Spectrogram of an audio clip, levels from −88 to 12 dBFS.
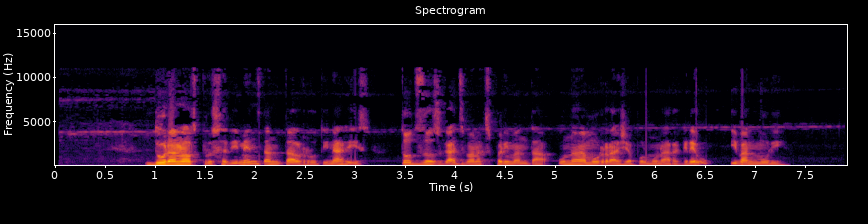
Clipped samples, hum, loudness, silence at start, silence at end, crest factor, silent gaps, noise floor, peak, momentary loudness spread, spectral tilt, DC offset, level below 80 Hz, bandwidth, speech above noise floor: under 0.1%; none; -20 LUFS; 0.65 s; 0.65 s; 20 dB; none; -56 dBFS; 0 dBFS; 16 LU; -6 dB/octave; under 0.1%; -56 dBFS; 11.5 kHz; 36 dB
